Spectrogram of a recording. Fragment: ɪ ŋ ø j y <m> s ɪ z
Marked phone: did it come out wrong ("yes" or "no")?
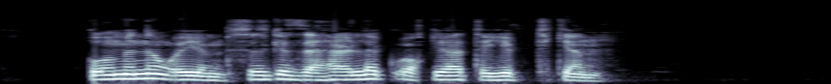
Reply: no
